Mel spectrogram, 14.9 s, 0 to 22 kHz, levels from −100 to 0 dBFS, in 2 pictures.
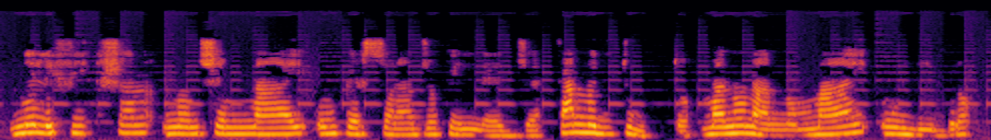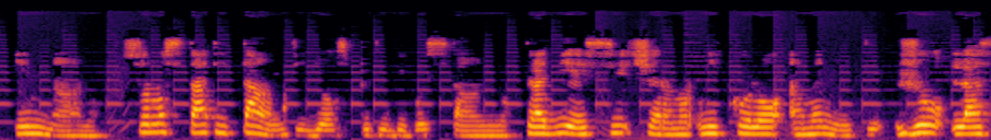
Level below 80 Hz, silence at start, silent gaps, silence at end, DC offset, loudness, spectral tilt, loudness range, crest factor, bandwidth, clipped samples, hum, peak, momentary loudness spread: -62 dBFS; 0.1 s; none; 0 s; under 0.1%; -21 LUFS; -5.5 dB/octave; 3 LU; 20 dB; 7.4 kHz; under 0.1%; none; 0 dBFS; 11 LU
